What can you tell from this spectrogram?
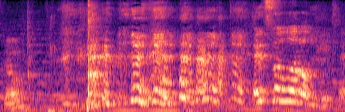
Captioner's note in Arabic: يضحك الجميع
